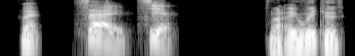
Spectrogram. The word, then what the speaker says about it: 再见: Vous allez essayer de prononcer le Z-A-I, zai, J-I-A-N, tien. Vous aurez du mal, mais en fait, parce que c'est pas basé sur la prononciation francophone. Et comme ce que Florent vient de dire, en fait, pour les francophones, ce qu'on entend, en fait, c'est d'autres sons.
